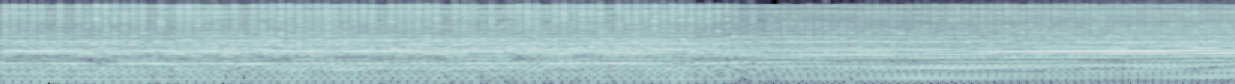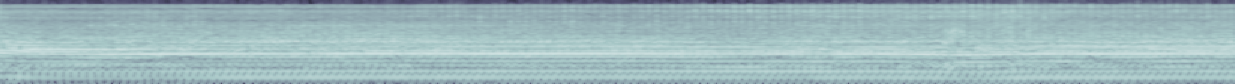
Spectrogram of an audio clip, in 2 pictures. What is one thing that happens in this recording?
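A petrol lawn mower engine drones steadily close by.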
